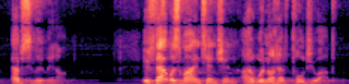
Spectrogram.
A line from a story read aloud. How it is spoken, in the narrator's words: Calmly, Socrates responded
